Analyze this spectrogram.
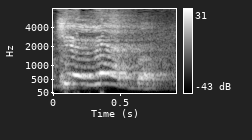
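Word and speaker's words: חרב: Maintenant, là, c'est temps qui c'est Bible originale là, ils ont prononcé épée comme Kéreb, qui écrit C-H-E-R-E-B en hébreu.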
